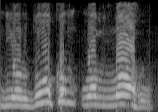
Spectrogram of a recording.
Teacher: يبقى بفخم عشان الواو قبلها مفتوحة، يبقى لام لفظ الجلالة لو سبقها مفتوح أو مضموم تفخم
